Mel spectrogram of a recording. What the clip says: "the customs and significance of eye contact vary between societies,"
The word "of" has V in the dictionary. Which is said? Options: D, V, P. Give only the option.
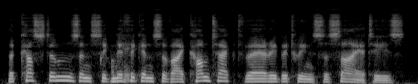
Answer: V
